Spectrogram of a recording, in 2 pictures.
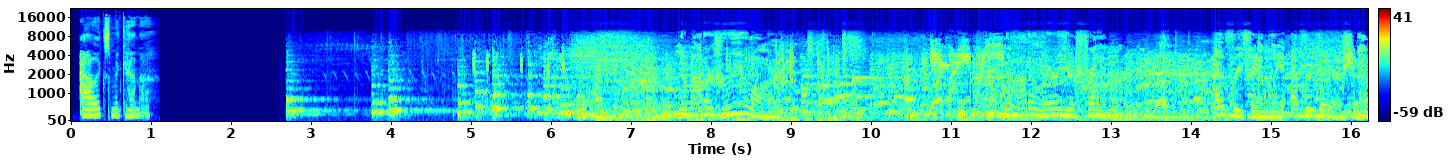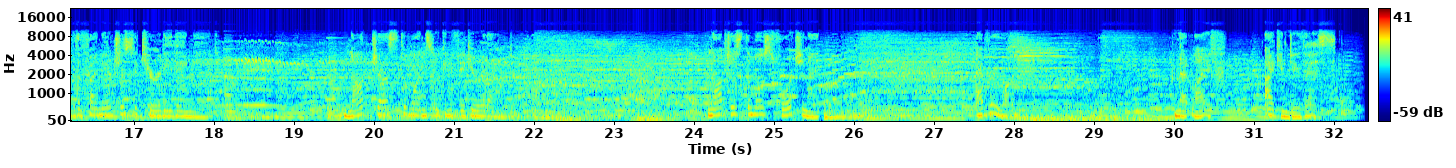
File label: commercial; Innovative LA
